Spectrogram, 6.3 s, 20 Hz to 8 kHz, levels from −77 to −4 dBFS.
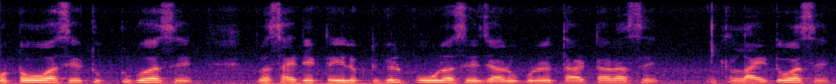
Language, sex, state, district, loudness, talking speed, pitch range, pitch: Bengali, male, Tripura, West Tripura, -16 LUFS, 170 wpm, 180-195 Hz, 185 Hz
